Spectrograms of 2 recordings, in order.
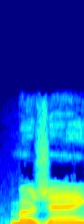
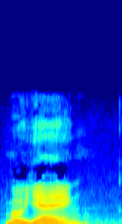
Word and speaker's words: Mojang: He was Swedish, and he told us that it was not Mojang, it was Mojang. That's how you pronounce it.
